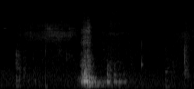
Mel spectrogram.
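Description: A man's brief low hesitation sound, a grunt-like 'mm', about a second in, between faint clicks of handling.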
